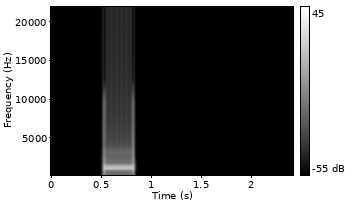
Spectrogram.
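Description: A single short electronic beep, one steady tone about a third of a second long: the prompt tone signalling that answer recording has begun in a PTE Read Aloud task.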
